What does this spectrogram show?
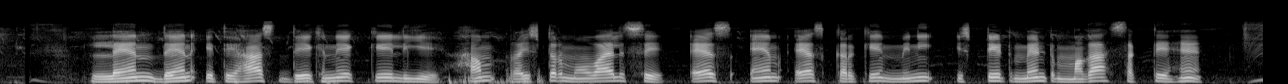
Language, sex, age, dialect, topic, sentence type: Hindi, male, 18-24, Kanauji Braj Bhasha, banking, statement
